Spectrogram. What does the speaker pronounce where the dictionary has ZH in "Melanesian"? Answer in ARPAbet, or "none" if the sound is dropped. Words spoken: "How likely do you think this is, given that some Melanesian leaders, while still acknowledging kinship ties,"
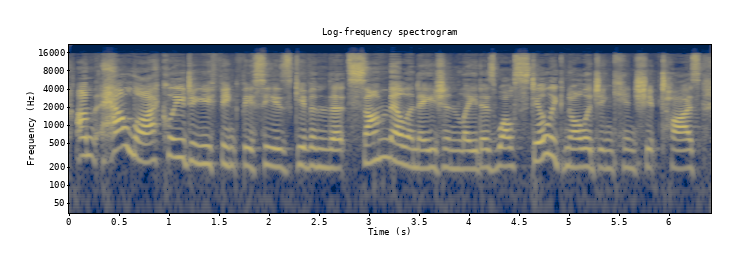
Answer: ZH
